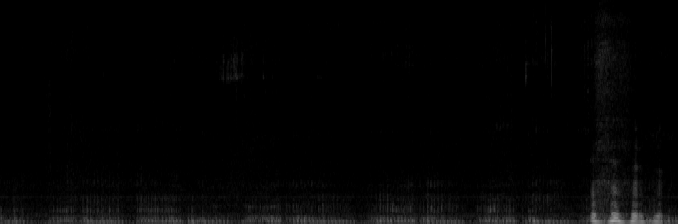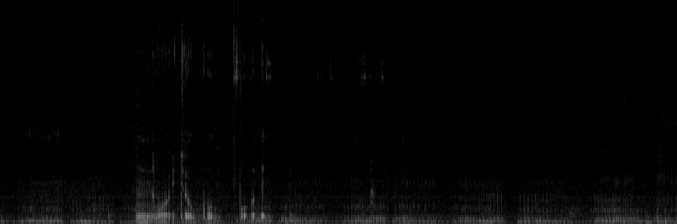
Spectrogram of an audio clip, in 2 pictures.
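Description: A cat purrs steadily up close.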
